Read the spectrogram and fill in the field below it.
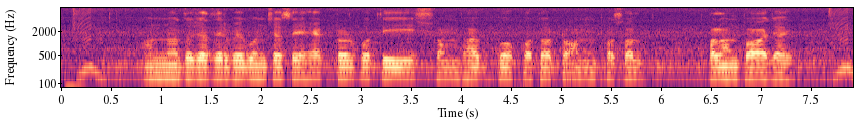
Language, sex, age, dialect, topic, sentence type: Bengali, male, 25-30, Jharkhandi, agriculture, question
